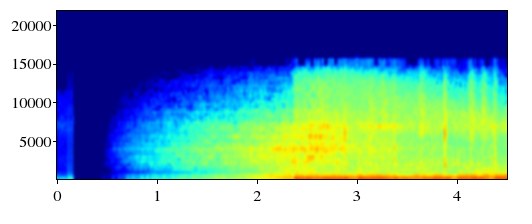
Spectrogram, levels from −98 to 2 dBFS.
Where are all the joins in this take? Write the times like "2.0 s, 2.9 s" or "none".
1.1 s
